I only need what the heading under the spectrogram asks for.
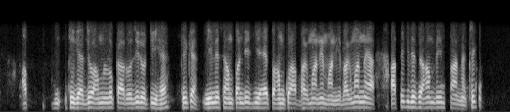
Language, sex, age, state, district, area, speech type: Hindi, male, 30-45, Bihar, Madhepura, rural, conversation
